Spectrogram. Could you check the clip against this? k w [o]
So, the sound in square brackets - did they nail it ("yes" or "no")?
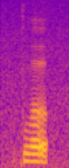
yes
